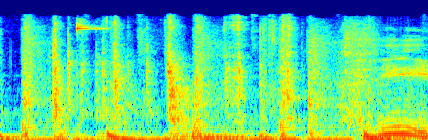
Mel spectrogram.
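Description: Wooden trapdoor mechanism being sprung by pulling its cord: a quick run of rattling clicks and knocks.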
